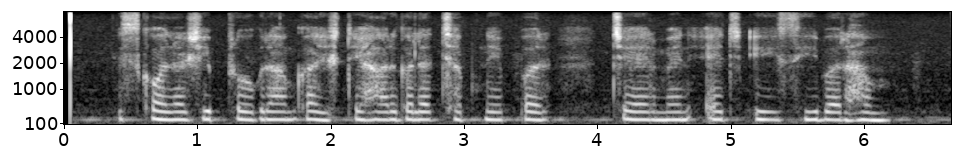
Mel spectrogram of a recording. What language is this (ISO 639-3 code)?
urd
